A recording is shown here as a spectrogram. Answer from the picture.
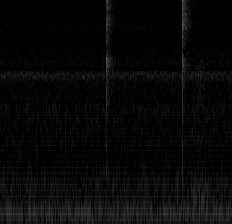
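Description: Near silence: room tone, with two faint clicks, one about a second in and one near the end.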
